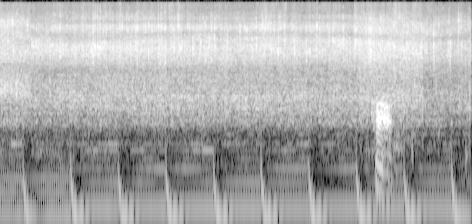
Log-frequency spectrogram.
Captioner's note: sizzling sound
